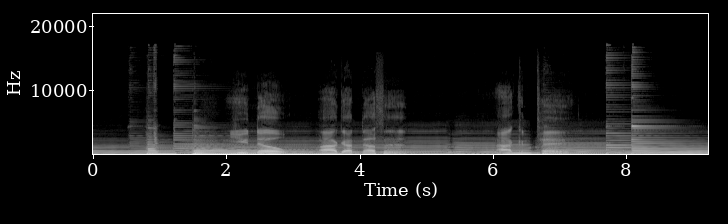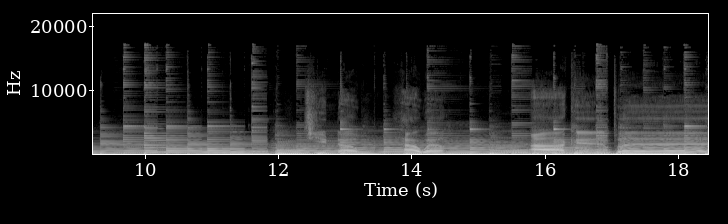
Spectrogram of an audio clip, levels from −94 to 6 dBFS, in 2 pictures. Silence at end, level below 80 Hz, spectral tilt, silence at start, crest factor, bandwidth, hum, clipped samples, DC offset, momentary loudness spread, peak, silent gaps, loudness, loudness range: 0 s; -40 dBFS; -8 dB/octave; 0 s; 16 dB; 16.5 kHz; none; under 0.1%; under 0.1%; 14 LU; -8 dBFS; none; -25 LUFS; 7 LU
